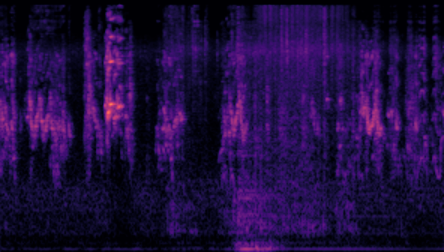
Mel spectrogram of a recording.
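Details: Aviary budgerigars playing among nesting boxes: high warbling chirps come in bursts, with a loud whir of flapping wings midway, then more chattering chirps.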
